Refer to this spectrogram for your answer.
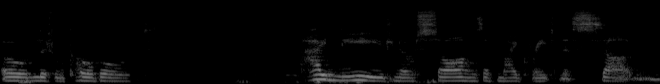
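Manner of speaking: deep, rumbling voice of a vast beast. A great and powerful being answers a kobold, deep rumbling creature voice. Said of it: "A deep rumbling chuckle".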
